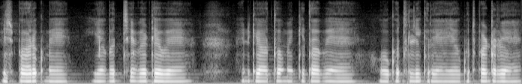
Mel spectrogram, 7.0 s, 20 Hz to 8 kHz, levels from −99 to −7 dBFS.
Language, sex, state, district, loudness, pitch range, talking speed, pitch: Hindi, male, Rajasthan, Bikaner, -18 LUFS, 125-135 Hz, 200 wpm, 130 Hz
